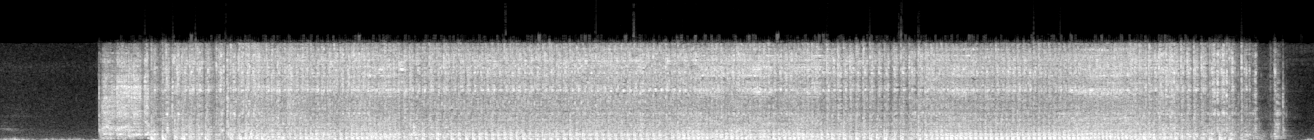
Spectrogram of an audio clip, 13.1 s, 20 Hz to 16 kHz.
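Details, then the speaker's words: 1983 Honda ATC200E, long-stored barn find, cold start on choke with a brand-new carburetor and portable CDI box, no starting fluid, oil in the cylinder: catches almost at once into a steady, even single-cylinder putter, a little smoke; starts and runs fine. "I'm happy that she started."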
